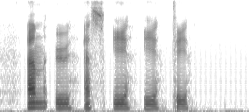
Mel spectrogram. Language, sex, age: Swedish, male, 22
